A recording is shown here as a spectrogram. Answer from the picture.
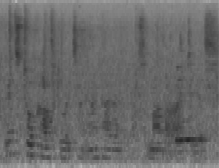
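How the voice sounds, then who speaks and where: A woman's voice comes through loud background noise and audible room echo. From Britain. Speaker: journalist and author. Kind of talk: audience Q&A answer. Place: shop. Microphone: camera far.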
